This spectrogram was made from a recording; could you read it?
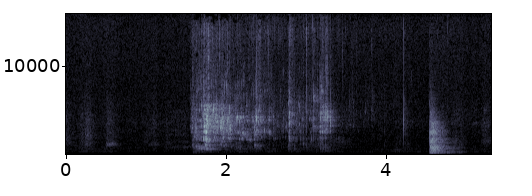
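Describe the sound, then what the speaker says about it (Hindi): Two bursts of water splashing and pouring into a pot of bones, about 3 to 4 liters in all, the first longer and sloshing, the second short and strong, with quiet pauses around them. "इसमें तकरीबन 3 से 4 लीटर मैं इसमें पानी ऐड करूँगी"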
